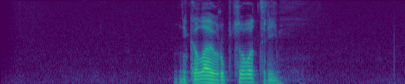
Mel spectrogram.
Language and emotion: Russian, neutral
